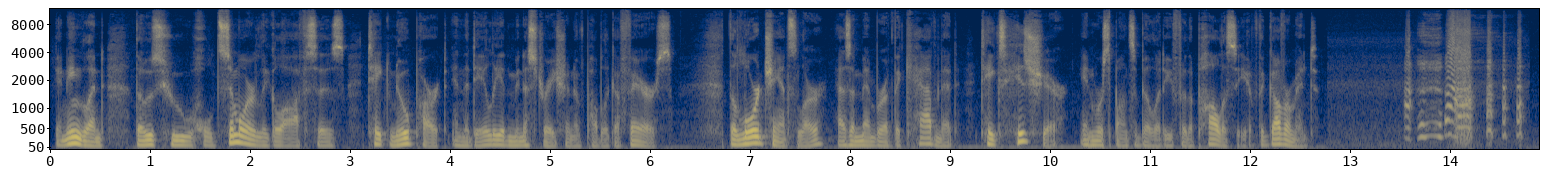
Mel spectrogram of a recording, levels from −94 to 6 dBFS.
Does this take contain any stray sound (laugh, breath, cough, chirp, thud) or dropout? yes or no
yes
